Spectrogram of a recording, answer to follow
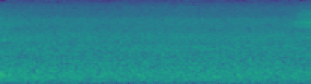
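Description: Steady, even hiss of room tone with no other sound in it.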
